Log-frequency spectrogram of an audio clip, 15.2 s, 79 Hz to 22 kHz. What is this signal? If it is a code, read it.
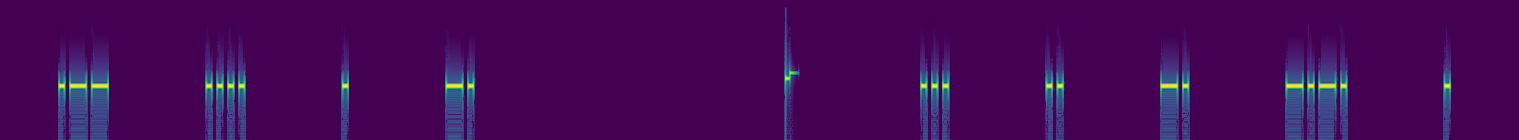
Morse code, heard as a keyed tone, about 22 wpm, spaced as for 8 wpm, 700 Hz. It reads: WHEN SINCE
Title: 6x Character Spacing - Top 500 Words - 22wpm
